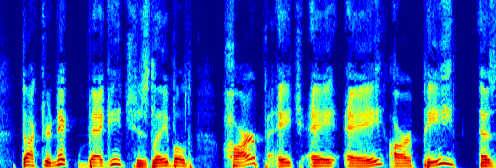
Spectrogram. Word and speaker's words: HAARP: known for his work and published materials surrounding harp that's spelled ha A A RP however he is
